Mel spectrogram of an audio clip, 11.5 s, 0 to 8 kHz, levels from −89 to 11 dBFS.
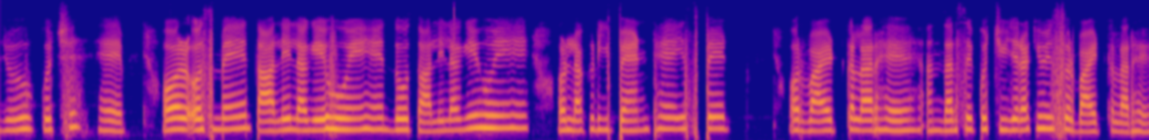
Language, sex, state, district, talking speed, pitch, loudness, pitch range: Hindi, female, Bihar, Purnia, 175 wpm, 230 Hz, -16 LUFS, 215-245 Hz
